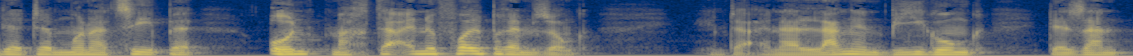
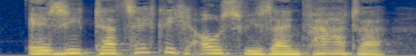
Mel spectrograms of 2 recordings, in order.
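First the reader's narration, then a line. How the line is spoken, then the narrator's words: Excited call. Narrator (German): rief sie aufgeregt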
